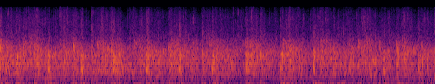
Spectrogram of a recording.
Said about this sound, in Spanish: ¡Un aplauso enorme!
